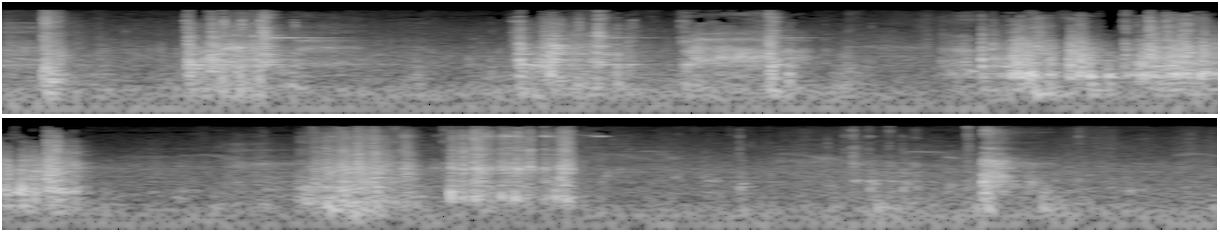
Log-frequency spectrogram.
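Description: A starter cord on an outboard motor is yanked again and again with a rasping whirr.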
